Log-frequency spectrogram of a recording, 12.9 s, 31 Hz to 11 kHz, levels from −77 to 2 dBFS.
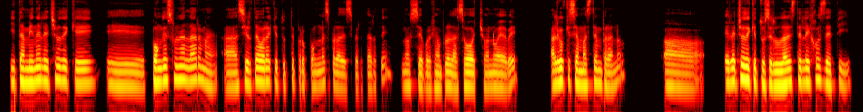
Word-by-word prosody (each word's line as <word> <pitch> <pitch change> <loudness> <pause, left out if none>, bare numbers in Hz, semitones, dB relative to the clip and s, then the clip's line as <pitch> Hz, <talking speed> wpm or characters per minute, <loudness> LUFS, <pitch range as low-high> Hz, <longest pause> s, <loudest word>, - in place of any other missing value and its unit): Y 150 -1 -3
también 150 -1 +3
el 165 0 +3
hecho 155 +3 +1
de 160 -2 +1
que, 145 0 -1
eh, 130 -3 -2
pongas 160 +3 +4
una 170 0 +3
alarma 160 -6 -1
a 120 0 -2
cierta 140 +3 +2
hora 150 0 +4
que 145 - -4
tú - - -9
te - - -9
propongas 135 0 -6
para 125 -3 -2
despertarte, 115 - -8
no 125 0 -5
sé, 125 -2 -1
por 115 - -3
ejemplo, 120 +2 -2
a - - +1
las 110 +1 -2
8 125 -1 +2
o - - -3
9, 115 -2 -1 0.5
algo 140 +4 +4
que 155 - -5
sea 140 0 +3
más 130 0 0
temprano. 140 - -2 0.6
Ah, 120 -3 -3 0.3
el 145 +1 +3
hecho 155 +4 +4
de 165 - +7
que 155 - +1
tu 140 0 -1
celular 130 0 +5
esté 150 +1 0
lejos 155 +3 0
de 140 -2 +2
ti, 135 0 -9
135 Hz, 205 wpm, -24 LUFS, 125-150 Hz, 0.6 s, de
